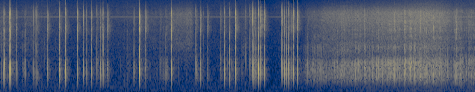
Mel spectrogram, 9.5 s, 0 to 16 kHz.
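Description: Long nails tap rapidly on a solid, flat wood-grain laminate floor, making dozens of sharp, dry clicks with almost no ring and a tone centred around 770 Hz. For the last few seconds they scratch across the surface in a steady, bright rasp.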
